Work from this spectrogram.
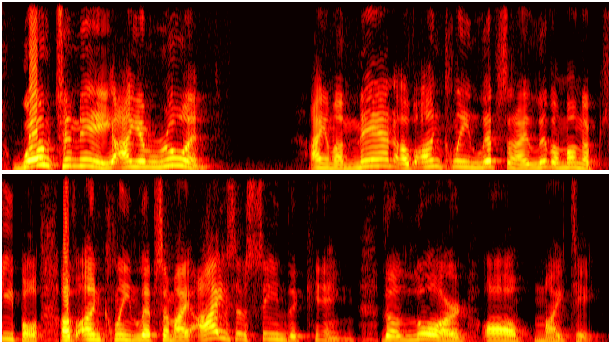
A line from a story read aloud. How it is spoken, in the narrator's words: Isaiah found himself in the presence of the Holy God, he was filled with alarm and terror, and he cried out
